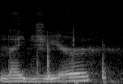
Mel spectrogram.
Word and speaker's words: Niger: It's pronounced Niger. Um, so yeah, they know as far down as areas of like northern Ethiopia, the southern Nile or the upper Nile, um the Niger River, but that was only because of the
